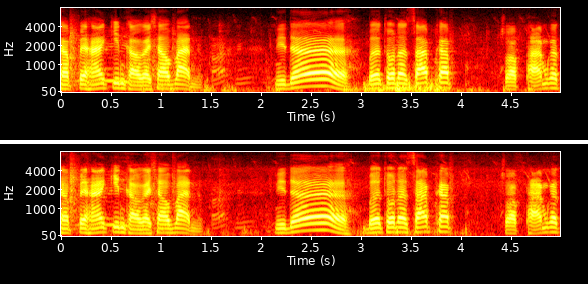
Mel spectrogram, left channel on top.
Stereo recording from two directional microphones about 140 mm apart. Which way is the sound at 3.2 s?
25° right (ahead or behind).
